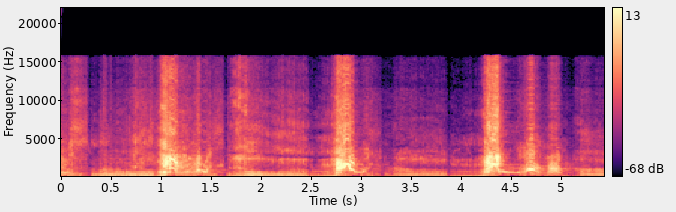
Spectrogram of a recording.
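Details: Garden chase of a deer: the dog alternates low throaty growls with sudden loud barks, some bending downward in pitch, in a tense, irregular pattern.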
